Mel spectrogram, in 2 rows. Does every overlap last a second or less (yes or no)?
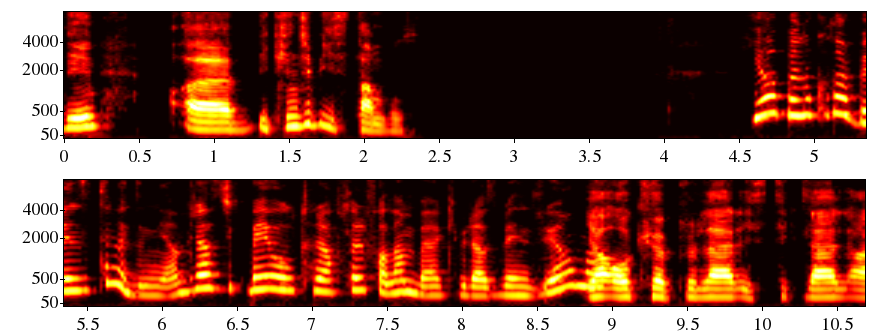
yes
